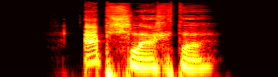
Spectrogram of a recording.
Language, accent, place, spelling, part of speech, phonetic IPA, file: German, Germany, Berlin, abschlachte, verb, [ˈapˌʃlaxtə], De-abschlachte.ogg
- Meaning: inflection of abschlachten: 1. first-person singular dependent present 2. first/third-person singular dependent subjunctive I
